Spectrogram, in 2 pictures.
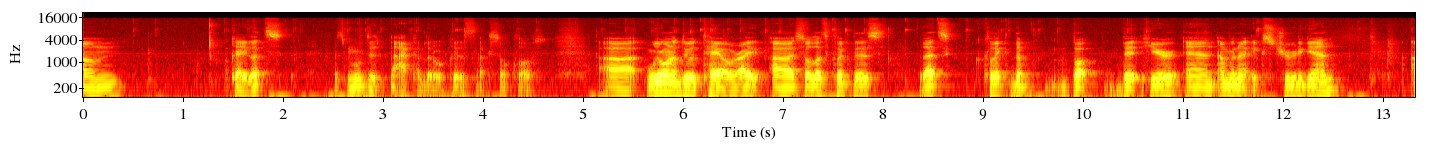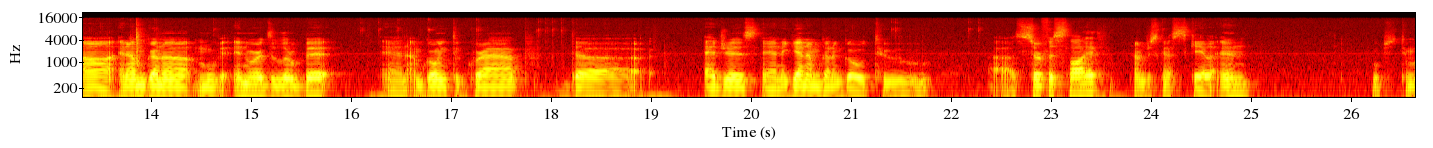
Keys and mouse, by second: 0.7 alt+click, 1.7 click, 2.1 alt+click, 2.6 click, 2.9 alt+click, 3.3 click, 3.8 alt+right click, 4.4 click, 5.2 alt+click, 6.0 alt+middle click, 6.2 alt+right click, 6.5 alt+click, 6.9 alt+middle click, 7.2 click, 7.5 alt+right click, 7.9 alt+middle click, 8.2 right click, 9.2 click, 9.6 alt+click, 10.5 alt+middle click, 11.8 click, 13.6 alt+click, 13.9 alt+click, 16.3 alt+click, 16.6 q, 16.8 right click, 17.9 click, 18.9 r, 21.4 click, 23.4 r, 24.1 click.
